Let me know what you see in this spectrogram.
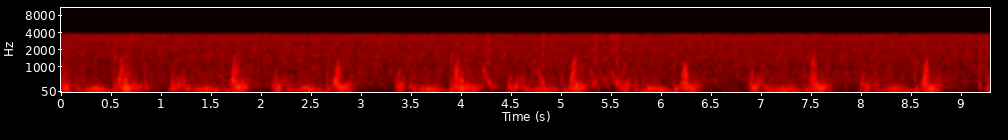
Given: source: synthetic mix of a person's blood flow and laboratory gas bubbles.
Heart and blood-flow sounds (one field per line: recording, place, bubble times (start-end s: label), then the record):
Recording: Doppler ultrasound of blood flow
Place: precordium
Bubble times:
0.82-0.94 s: bubbles
1.73-1.83 s: bubbles
4.20-4.34 s: bubbles
4.75-4.89 s: bubbles
5.26-5.62 s: bubbles
5.83-5.89 s: bubbles
9.15-9.23 s: bubbles
From the record:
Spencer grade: 2 (many but less than half of the cardiac periods contain bubble signals, singularly or in groups)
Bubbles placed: only in the low amplitude regions of the cardiac cycle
